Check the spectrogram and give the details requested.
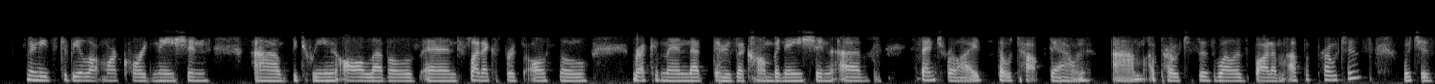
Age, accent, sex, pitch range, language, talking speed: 30-49, American, female, 165-195 Hz, English, 140 wpm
